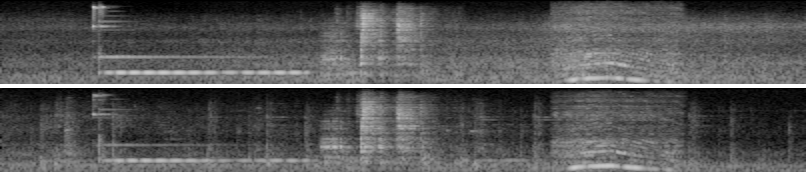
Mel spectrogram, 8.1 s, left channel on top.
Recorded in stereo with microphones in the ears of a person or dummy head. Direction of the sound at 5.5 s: 55° left (ahead or behind).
